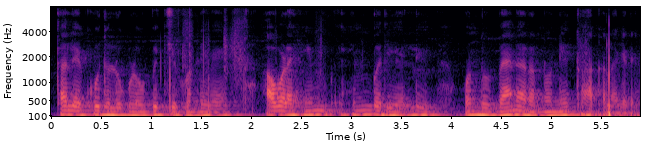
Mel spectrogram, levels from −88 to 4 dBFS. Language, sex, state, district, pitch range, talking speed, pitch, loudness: Kannada, male, Karnataka, Shimoga, 100-110 Hz, 110 wpm, 105 Hz, -28 LUFS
